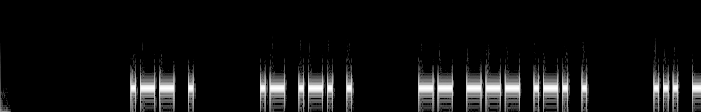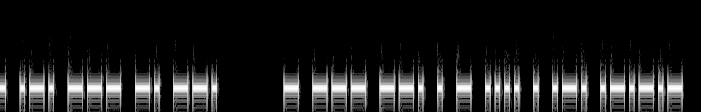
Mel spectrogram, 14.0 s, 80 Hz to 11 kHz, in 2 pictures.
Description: Morse code, heard as a keyed tone, about 25 wpm, 700 Hz. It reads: WE ARE MORE STRONG TOGETHER.
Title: 2x Word-Spacing - Sentences from Top 500 Words - 25wpm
